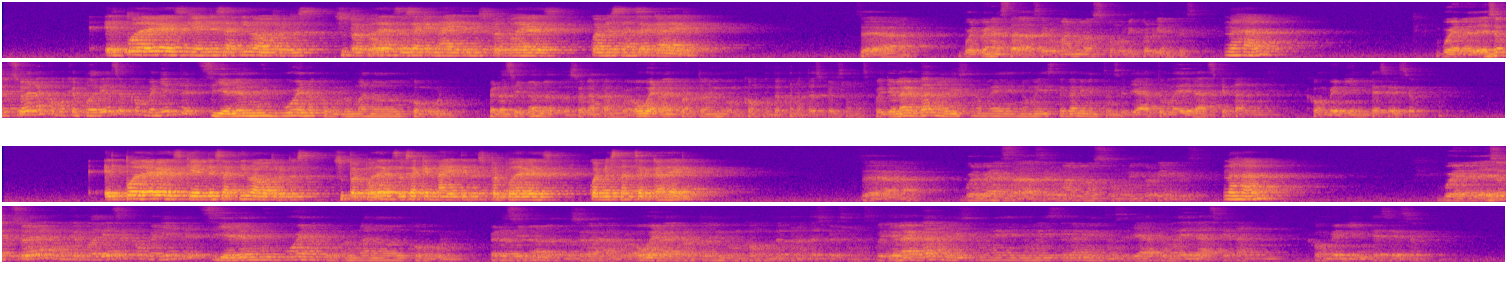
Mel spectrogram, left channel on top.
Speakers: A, on the right; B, on the left.
A: el poder es que él desactiva otros des- superpoderes, o sea que nadie tiene superpoderes cuando están cerca de él.
B: sea, vuelven hasta a ser humanos común y corrientes.
A: Ajá.
B: Bueno, eso suena como que podría ser conveniente si él es muy bueno como un humano común, pero si no, no, no suena tan bueno. O bueno, de pronto en, en conjunto con otras personas. Pues yo la verdad no he visto, no me, no me he visto el anime, entonces ya tú me dirás qué tan conveniente es eso.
